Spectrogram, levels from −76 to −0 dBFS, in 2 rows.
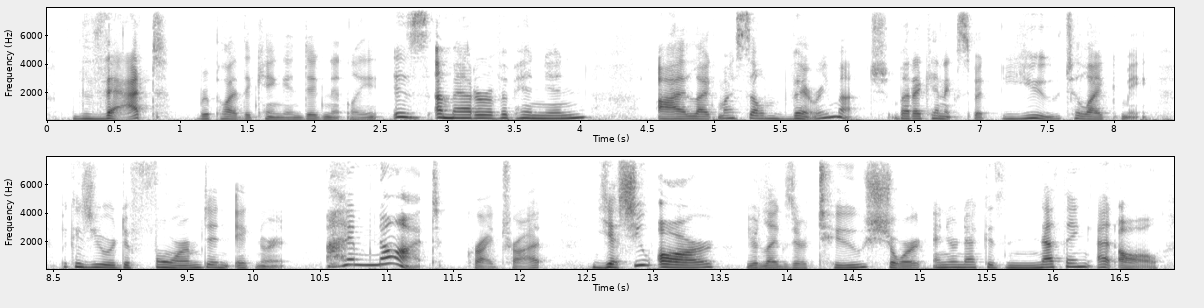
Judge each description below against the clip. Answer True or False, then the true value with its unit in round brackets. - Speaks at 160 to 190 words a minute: True (165 wpm)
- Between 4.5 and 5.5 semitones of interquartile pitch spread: True (5.1 semitones)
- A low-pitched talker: False (180 Hz)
